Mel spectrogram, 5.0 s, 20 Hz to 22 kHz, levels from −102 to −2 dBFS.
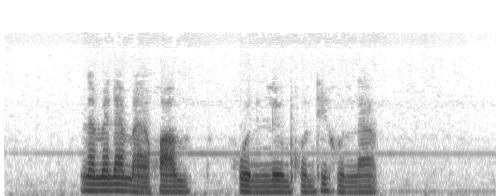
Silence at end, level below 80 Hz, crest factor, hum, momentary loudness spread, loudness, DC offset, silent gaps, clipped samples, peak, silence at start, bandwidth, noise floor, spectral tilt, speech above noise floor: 1.2 s; -58 dBFS; 18 dB; none; 9 LU; -30 LUFS; under 0.1%; none; under 0.1%; -12 dBFS; 0.8 s; 4.7 kHz; -67 dBFS; -11 dB/octave; 38 dB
